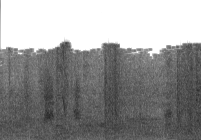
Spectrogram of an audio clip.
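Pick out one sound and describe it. A zombie groans and snarls.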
